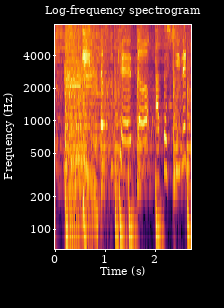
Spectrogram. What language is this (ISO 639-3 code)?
jpn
